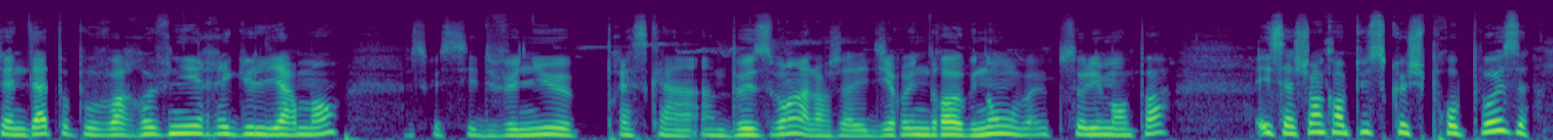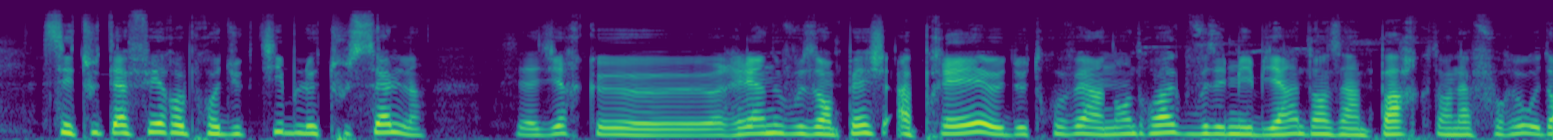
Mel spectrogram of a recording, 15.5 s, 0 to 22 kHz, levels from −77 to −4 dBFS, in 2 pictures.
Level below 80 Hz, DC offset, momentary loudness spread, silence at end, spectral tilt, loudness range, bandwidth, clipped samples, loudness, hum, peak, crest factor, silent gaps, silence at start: -48 dBFS; under 0.1%; 8 LU; 0 s; -5.5 dB/octave; 3 LU; 15 kHz; under 0.1%; -22 LUFS; none; -4 dBFS; 18 dB; none; 0 s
